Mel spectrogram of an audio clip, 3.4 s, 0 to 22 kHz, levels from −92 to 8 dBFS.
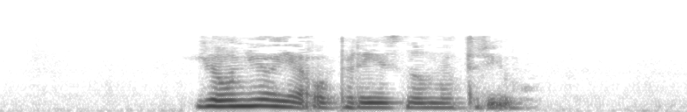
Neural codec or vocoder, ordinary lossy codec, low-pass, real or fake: codec, 16 kHz, 4 kbps, FreqCodec, smaller model; MP3, 24 kbps; 7.2 kHz; fake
